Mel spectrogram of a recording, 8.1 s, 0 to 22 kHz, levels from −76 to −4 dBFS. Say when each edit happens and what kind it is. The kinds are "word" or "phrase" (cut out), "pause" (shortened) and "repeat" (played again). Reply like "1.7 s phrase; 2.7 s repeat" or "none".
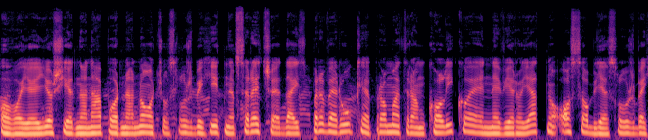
2.9 s phrase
